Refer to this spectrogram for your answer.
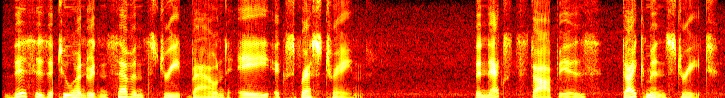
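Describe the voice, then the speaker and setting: A man's voice: fairly high pitch, expressive, slow, low-quality recording. A man reading a scripted train station announcement, recorded with some train noise behind him.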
